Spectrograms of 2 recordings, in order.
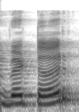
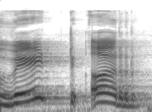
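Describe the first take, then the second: First: Said in the usual way. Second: waiter slowly broken as "wait - er"; slow waiter with a pause before "er"; split into syllables. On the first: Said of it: "जैसे हम बोल रहे हैं". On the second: Shown as a demonstration. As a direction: pull waiter apart into two beats, "wait", then "er". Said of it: "इसमें दो syllable आया है".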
